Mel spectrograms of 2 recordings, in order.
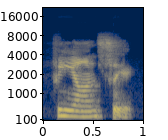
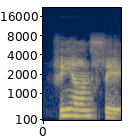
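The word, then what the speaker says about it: fiancé: fiance now please remember many people are confused and they think that these two words are pronounced differently but no fiance is a fiance whether it's a man or a woman the only difference is in writing remember the one with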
